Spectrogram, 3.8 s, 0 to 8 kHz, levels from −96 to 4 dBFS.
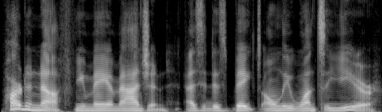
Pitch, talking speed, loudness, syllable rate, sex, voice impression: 150 Hz, 205 wpm, -21 LUFS, 5.3 syllables/s, female, feminine, adult-like, slightly thick, tensed, powerful, slightly hard, clear, slightly raspy, intellectual, friendly, reassuring, lively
